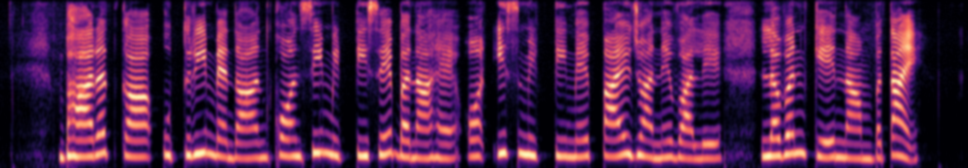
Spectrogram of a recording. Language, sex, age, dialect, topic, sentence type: Hindi, female, 18-24, Hindustani Malvi Khadi Boli, agriculture, question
